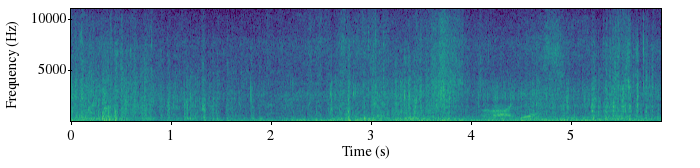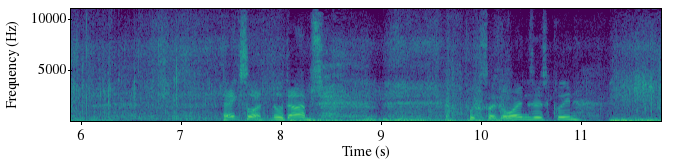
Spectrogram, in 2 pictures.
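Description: Bike tyres crunch and rattle over a rough gravel trail.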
